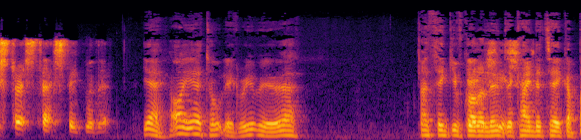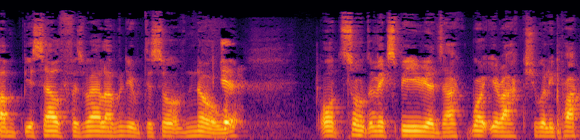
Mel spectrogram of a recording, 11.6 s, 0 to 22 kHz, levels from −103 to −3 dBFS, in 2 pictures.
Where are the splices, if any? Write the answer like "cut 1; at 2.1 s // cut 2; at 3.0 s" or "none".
none

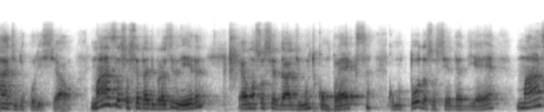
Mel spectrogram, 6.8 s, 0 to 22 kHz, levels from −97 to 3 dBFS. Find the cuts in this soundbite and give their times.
cut 1; at 1.1 s // cut 2; at 4.8 s

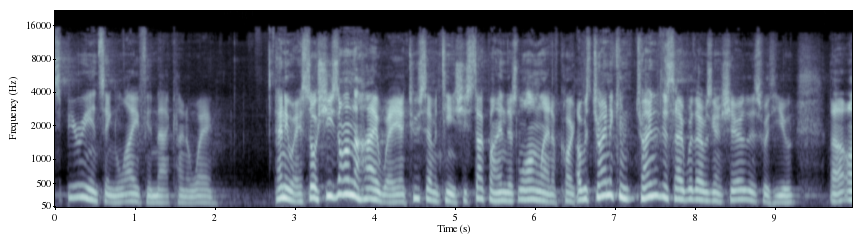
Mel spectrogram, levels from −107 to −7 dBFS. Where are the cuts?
cut 1; at 2.7 s // cut 2; at 6.5 s

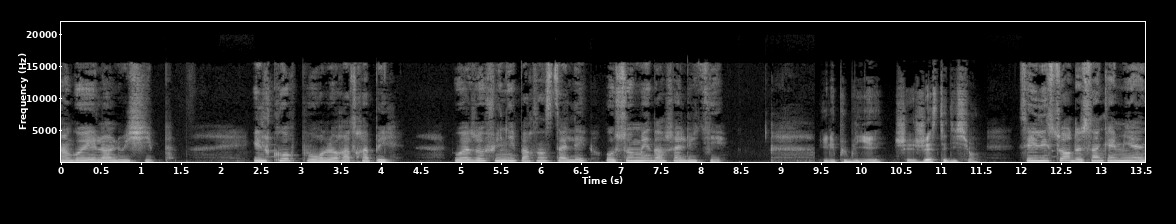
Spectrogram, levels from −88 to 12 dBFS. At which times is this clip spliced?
cut 1; at 9.4 s

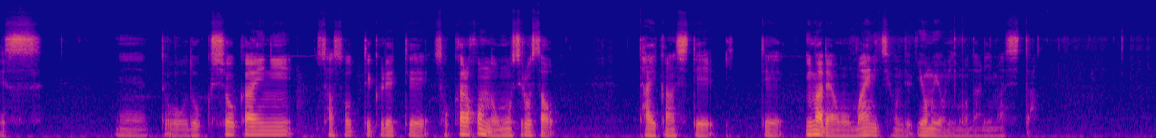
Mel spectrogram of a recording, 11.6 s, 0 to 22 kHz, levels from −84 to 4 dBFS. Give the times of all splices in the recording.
none

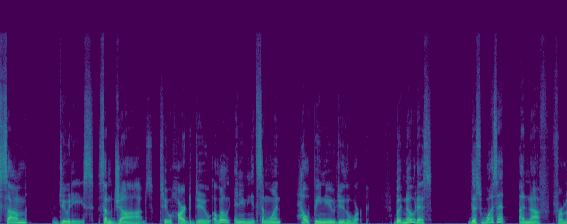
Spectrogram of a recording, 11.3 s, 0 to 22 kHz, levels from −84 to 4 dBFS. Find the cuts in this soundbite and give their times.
cut 1; at 3.2 s

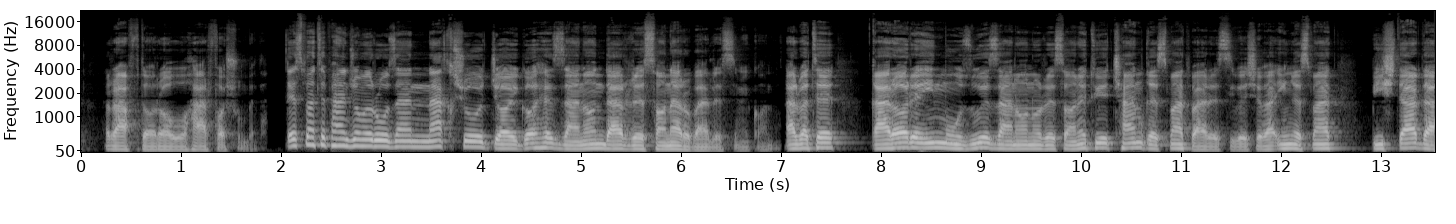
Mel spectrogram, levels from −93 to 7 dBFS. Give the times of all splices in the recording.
cut 1; at 7.0 s

